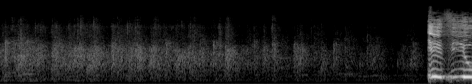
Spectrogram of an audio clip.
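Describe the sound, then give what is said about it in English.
An audience claps in a steady, moderate round of applause for about four seconds before a loud voice abruptly cuts in near the end. “You are not clapping because you think that is not true.”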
